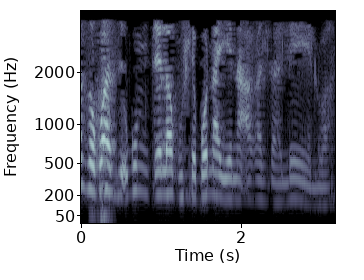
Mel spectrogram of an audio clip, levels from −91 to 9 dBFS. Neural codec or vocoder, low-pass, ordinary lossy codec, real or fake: none; 3.6 kHz; MP3, 16 kbps; real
